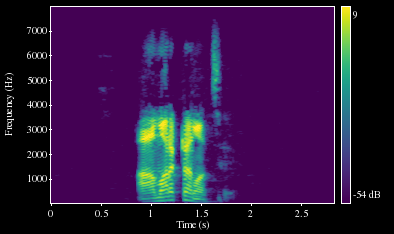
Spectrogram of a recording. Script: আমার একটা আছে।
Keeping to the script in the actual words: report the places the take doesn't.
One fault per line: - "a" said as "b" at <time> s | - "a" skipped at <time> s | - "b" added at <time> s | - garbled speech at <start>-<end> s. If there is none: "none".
none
